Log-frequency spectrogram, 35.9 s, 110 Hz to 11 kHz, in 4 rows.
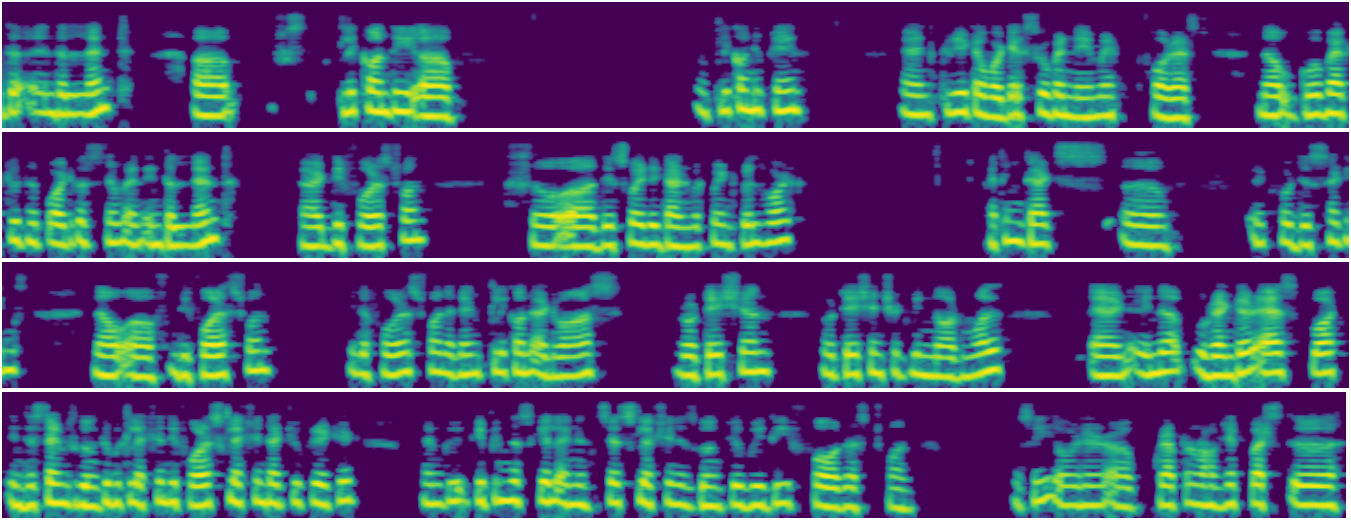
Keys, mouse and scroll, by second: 1.9 click, 4.2-6.8 scroll down 2, 8.1 click, 11.3-19.2 drag, 21.3 click, 22.4 click, 23.9-33.5 drag, 33.5-35.9 middle drag.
